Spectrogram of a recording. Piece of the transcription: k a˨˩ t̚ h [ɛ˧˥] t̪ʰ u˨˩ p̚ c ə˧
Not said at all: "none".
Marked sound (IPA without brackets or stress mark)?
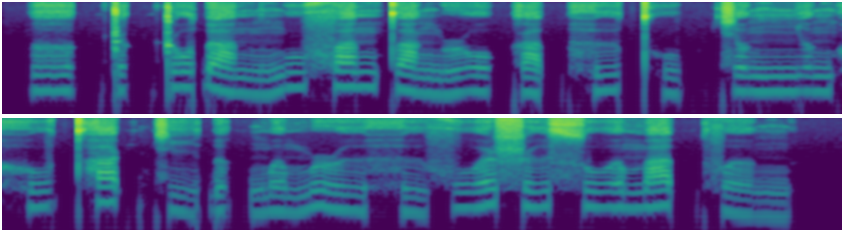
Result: ɨ˧˥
